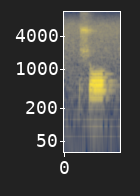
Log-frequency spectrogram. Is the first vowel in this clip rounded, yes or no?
yes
